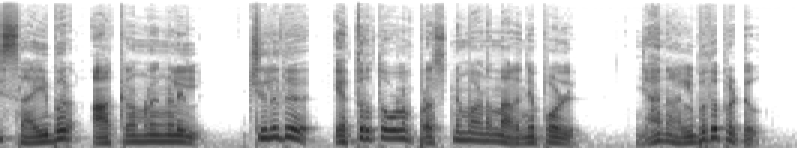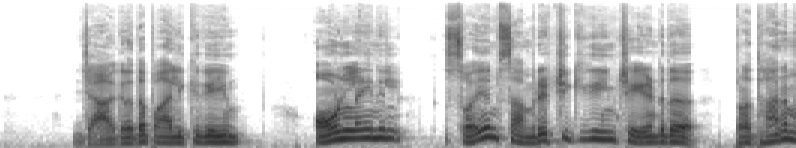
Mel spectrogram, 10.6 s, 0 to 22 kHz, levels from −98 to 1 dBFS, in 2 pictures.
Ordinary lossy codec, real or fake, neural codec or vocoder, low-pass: none; real; none; 19.8 kHz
